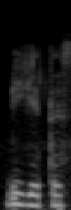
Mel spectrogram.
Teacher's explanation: se une el sujeto y suena como si fuera una sola palabra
